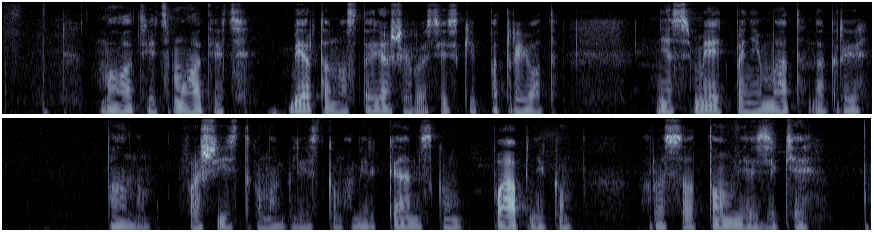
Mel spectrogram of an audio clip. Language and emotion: Russian, neutral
